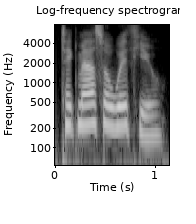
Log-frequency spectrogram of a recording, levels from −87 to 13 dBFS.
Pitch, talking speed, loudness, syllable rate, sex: 200 Hz, 210 wpm, -15 LUFS, 4.8 syllables/s, female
